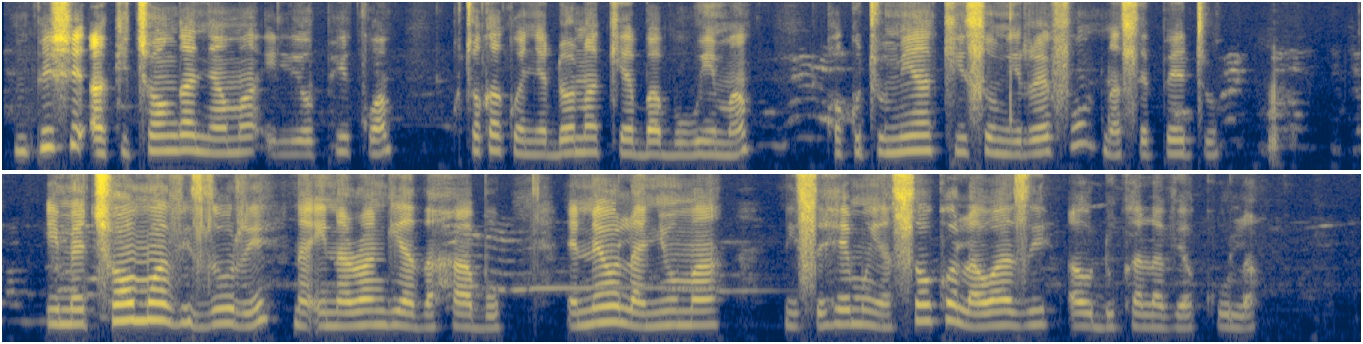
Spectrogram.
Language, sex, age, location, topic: Swahili, female, 25-35, Mombasa, agriculture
